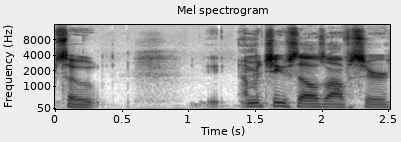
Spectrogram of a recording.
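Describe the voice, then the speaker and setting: With a West Virginia accent, a man speaks at a moderate pace in a fairly low voice on a very clean recording with a silent background. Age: 40s. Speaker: sales executive. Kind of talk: casual chat. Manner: halting.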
